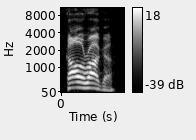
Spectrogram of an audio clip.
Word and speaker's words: Galarraga: Galarraga.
